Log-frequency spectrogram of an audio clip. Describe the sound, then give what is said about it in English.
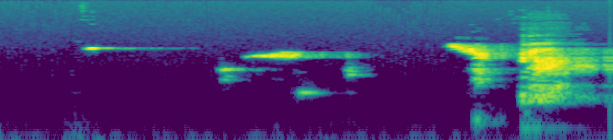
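Someone whistles a short, halting tune of a few thin notes with gaps between them, ending in a breathier, louder burst. Moderately quiet, with a low background hum and no talking. “Oh, I wish I could whistle.”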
